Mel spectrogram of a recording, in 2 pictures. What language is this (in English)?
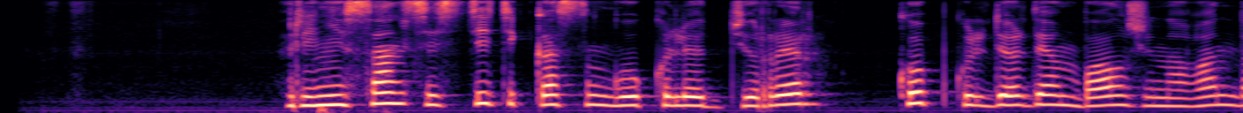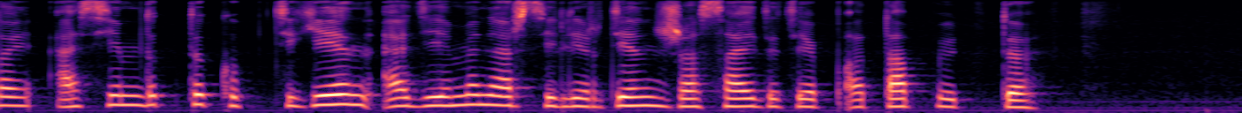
Kazakh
